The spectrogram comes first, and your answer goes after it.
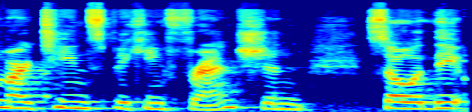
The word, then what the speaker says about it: Martine: um and then of course my first name Martine Martine speaking French and so the only time my name is pronounced when I went to Starbucks uh was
